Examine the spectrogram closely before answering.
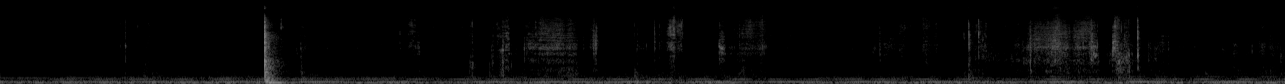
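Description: Paper rustling and sliding as card tags are handled and tucked into paper pockets of a journal, in several short bouts. A single sharp tap sounds about two and a half seconds in, over a faint steady hum.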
